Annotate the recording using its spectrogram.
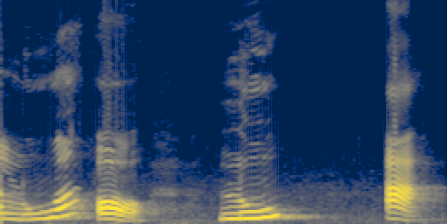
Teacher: É o encontro de duas vogais. Mas quando são pronunciadas, ficam em sílabas diferentes. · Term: hiato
